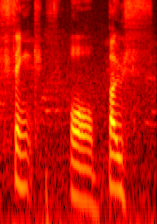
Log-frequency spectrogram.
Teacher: the th sound where your tongue is in between your teeth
